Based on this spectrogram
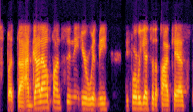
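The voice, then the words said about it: Scratchy hoarse voice. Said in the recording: “my voice is scratchy and it's going to be a mess”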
